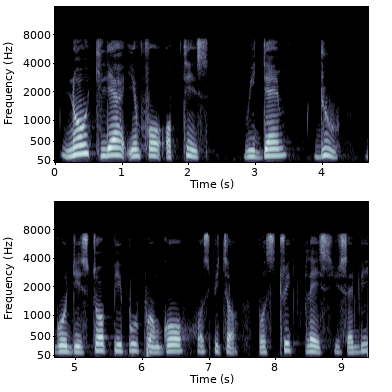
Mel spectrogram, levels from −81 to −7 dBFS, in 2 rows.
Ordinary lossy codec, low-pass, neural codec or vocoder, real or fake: MP3, 64 kbps; 7.2 kHz; none; real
